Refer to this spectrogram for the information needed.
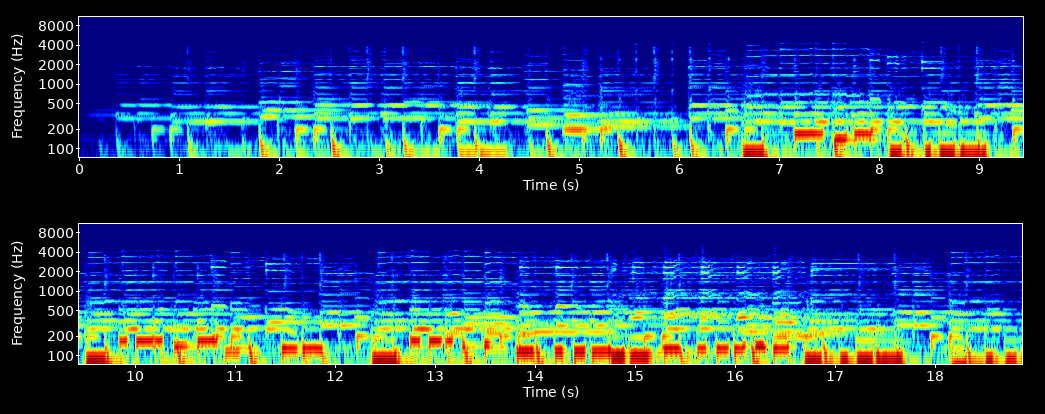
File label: jesus teacher and healer, kirundi, drama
